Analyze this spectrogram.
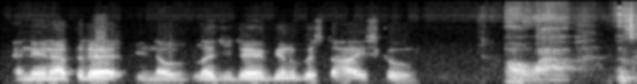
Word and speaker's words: Buena Vista: it's funny because we say Buena Vista, like you said, we know it's actually Buena Vista. Actually, that's how to pronounce it. But you know us, the black Hmm. people, we changed to Buena Vista.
